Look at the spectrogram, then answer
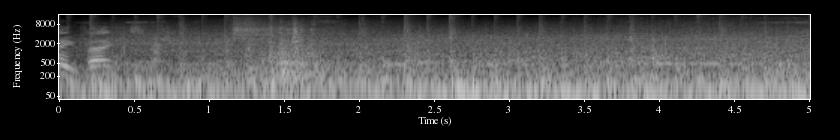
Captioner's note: machinery whirring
